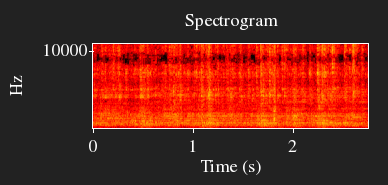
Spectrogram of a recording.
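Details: 2014 Nissan Rogue Select before replacement of a bad wheel bearing: a gritty, rough rumble with a dry, scraping texture as the hub turns; worn wheel bearing.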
